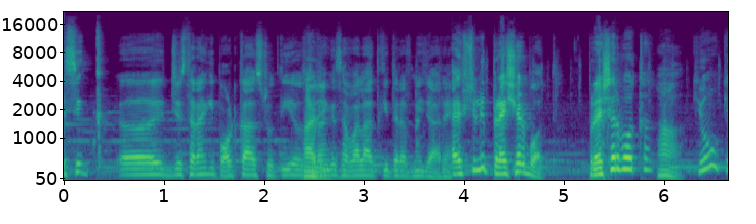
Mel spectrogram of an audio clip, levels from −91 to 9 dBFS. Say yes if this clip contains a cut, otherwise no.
yes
